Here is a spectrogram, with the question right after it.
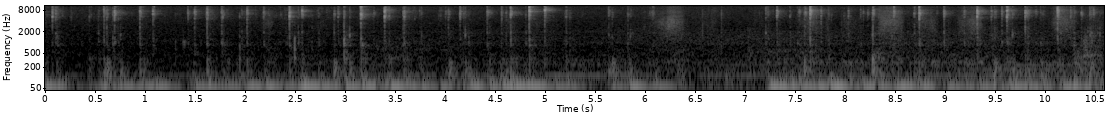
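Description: Long nails and fingertips type on a white low-profile plastic computer keyboard, making rapid, bright clicking taps over a steady low hum. The typing runs continuously, eases off briefly around the middle, then picks back up to the end.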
